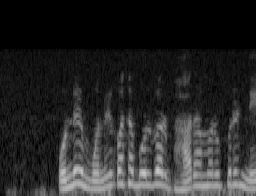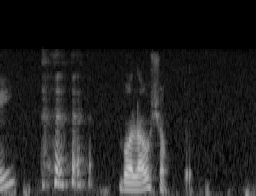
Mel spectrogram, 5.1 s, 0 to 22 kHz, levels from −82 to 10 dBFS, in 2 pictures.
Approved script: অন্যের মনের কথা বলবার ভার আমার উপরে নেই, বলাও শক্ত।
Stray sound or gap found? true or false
true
